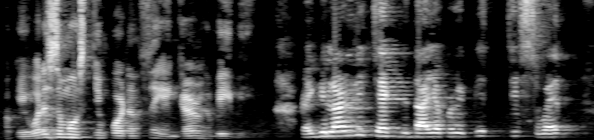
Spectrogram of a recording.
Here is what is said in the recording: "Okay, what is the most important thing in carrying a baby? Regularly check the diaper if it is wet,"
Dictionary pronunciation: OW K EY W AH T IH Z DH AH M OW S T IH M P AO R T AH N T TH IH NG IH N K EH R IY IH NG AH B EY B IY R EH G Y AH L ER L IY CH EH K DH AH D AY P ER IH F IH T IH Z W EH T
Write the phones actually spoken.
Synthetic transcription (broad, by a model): OW K EY W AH T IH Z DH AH M OW S T IH M P AO R T AH N T TH IH NG IH N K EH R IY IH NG AH B EY B IY R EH G Y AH L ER L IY CH EH K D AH D AY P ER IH P IH T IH S W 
